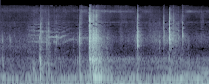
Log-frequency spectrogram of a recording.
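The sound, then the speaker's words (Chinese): A door is pushed open during a tense scene, giving a few short knocking and scraping noises over a constant low hum. No voices are heard. “话音刚落，莉比推门而入，枪口直指妮可的要害。”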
